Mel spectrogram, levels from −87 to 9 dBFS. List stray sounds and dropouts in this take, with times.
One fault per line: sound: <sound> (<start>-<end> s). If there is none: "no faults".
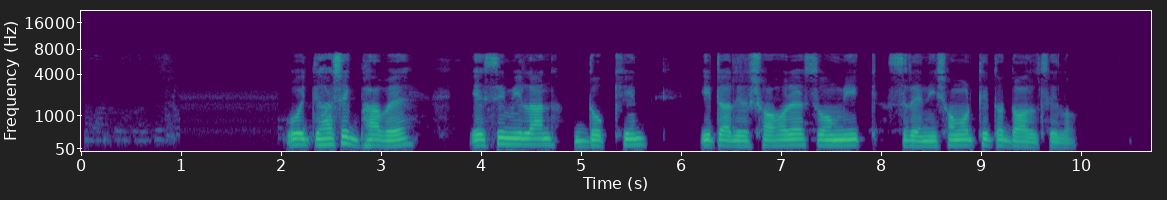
no faults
